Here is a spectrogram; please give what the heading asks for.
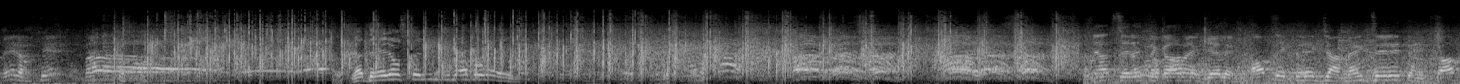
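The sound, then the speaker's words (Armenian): Fans applaud and chant to welcome Armenia's national team at Zvartnots airport in Yerevan in the early morning. Loud, dense clapping runs throughout, with voices rising and falling in chants above it. “Այսօր վաղ առավոտյան Երևանի Զվարթնոց օդանավակայանում երկրպագուները ծափահարություններով և վանկարկումներով դիմավորեցին Հայաստանի հավաքականին։”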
